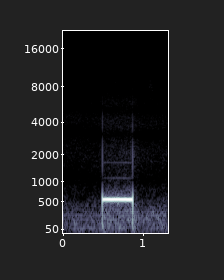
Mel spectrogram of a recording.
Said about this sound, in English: Speak when you hear the beep.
